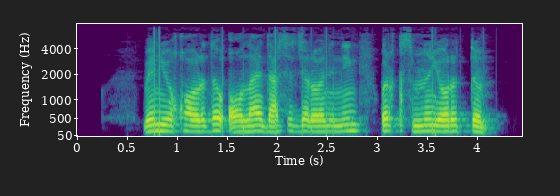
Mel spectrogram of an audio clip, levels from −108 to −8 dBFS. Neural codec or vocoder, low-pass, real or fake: none; 7.2 kHz; real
